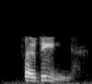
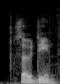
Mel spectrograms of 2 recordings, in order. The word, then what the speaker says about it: Soudien: Please help me with your pronunciation of surname especially. – Soudien. – Soudien, thank you so much.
